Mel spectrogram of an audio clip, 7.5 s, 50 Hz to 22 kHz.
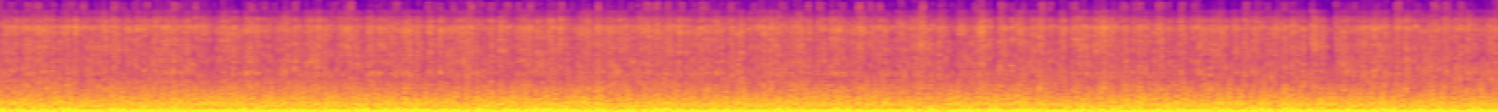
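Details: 1964 Chevelle with freshly built 383 stroker V8, first fire-up after 8-month build; 63 lb oil pressure, 11° timing, not yet warm. Deep, loud, even lumpy idle, no knocking or clanging, good oil pressure; normal idle.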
